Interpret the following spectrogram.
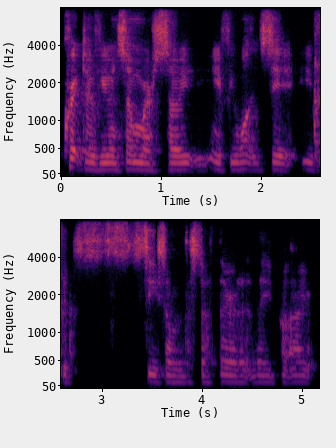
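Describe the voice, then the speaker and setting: A man hosts a casual group video call in an ordinary mid-range voice. He talks in a halting way, restarting and repeating words as he thinks. The sound is dull and lo-fi, like compressed call audio. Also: mid-range voice, level tone. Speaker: host. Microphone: video call mic.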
